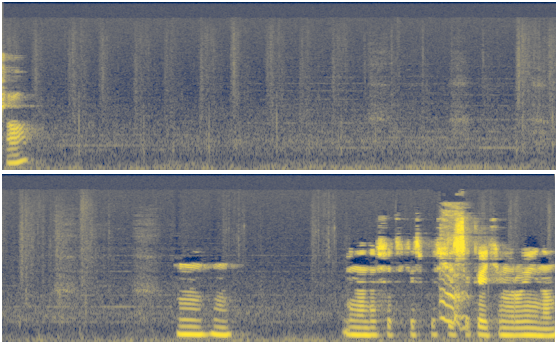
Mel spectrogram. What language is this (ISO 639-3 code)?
rus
